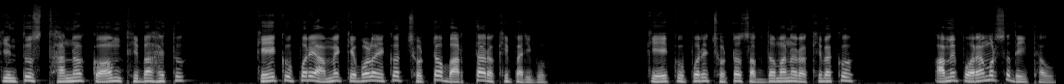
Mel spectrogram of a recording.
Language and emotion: Odia, sad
